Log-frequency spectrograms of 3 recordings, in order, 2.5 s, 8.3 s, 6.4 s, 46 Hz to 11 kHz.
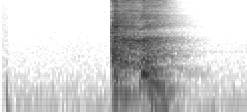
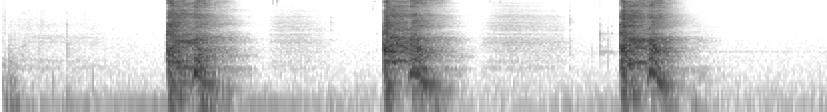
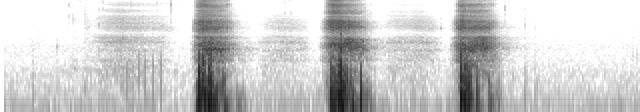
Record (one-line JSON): {"cough_length": "2.5 s", "cough_amplitude": 18828, "cough_signal_mean_std_ratio": 0.35, "three_cough_length": "8.3 s", "three_cough_amplitude": 16396, "three_cough_signal_mean_std_ratio": 0.33, "exhalation_length": "6.4 s", "exhalation_amplitude": 24638, "exhalation_signal_mean_std_ratio": 0.27, "survey_phase": "beta (2021-08-13 to 2022-03-07)", "age": "45-64", "gender": "Male", "wearing_mask": "No", "symptom_none": true, "symptom_onset": "10 days", "smoker_status": "Never smoked", "respiratory_condition_asthma": false, "respiratory_condition_other": false, "recruitment_source": "REACT", "submission_delay": "1 day", "covid_test_result": "Negative", "covid_test_method": "RT-qPCR", "influenza_a_test_result": "Negative", "influenza_b_test_result": "Negative"}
